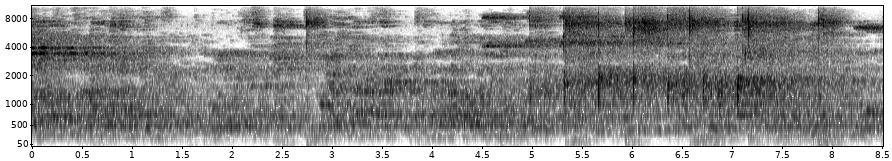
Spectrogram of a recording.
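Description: Indoor basketball game: voices echoing around the hall, with the ball bouncing on the court and a run of short, sharp taps in the second half.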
